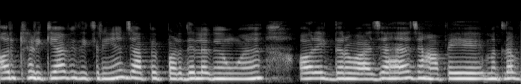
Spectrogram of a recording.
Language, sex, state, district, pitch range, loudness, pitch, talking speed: Hindi, female, Odisha, Nuapada, 265-285 Hz, -11 LUFS, 275 Hz, 220 wpm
